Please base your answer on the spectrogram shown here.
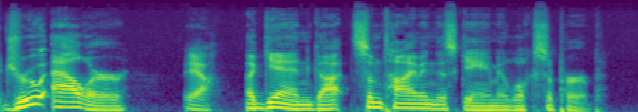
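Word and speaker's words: Allar: I finally learned how to say his name. It's Aller. Is it? It's Aller. Yeah. Okay. Drew Aller. I keep hearing Alar.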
